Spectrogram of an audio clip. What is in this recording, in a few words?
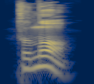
"Bumo", Korean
